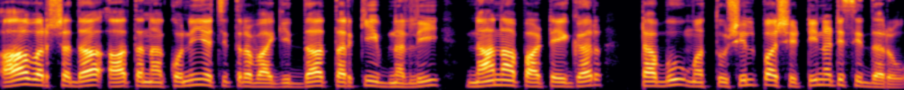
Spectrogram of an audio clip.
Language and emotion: Kannada, neutral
